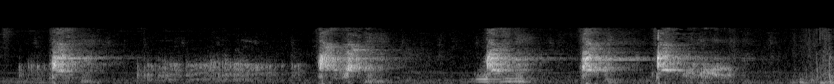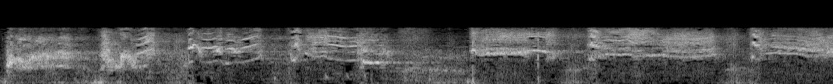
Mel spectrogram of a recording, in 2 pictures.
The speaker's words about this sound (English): Look who's barking now.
